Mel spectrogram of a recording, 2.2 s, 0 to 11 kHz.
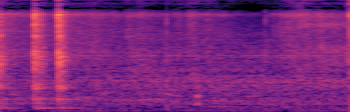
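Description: JUKI DDL-9000C industrial lockstitch sewing machine clicking twice in quick succession as the reverse button on its head-mounted switch panel is pressed, followed by a faint steady hum from the idle machine.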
